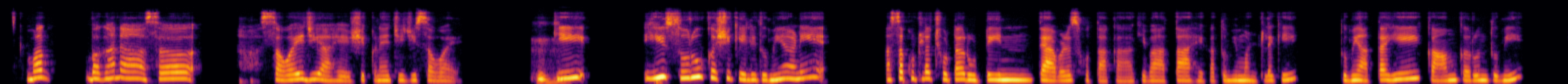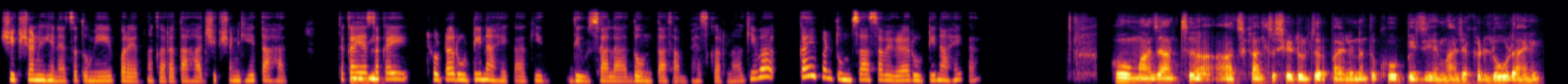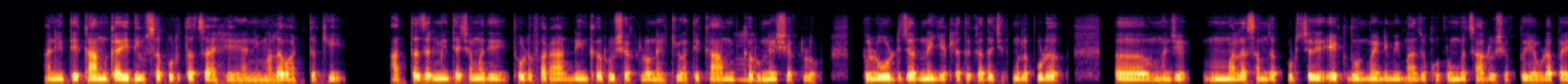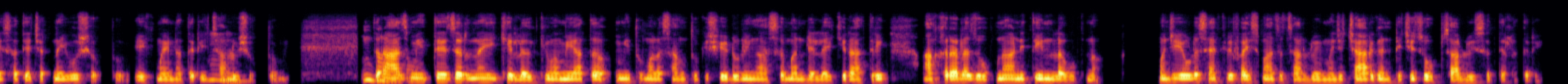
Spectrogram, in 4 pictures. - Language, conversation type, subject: Marathi, podcast, काम करतानाही शिकण्याची सवय कशी टिकवता?
- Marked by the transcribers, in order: tapping; other noise; other background noise; in English: "रुटीन"; in English: "रुटीन"; in English: "रुटीन"; in English: "अर्निंग"; in English: "सॅक्रिफाईस"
